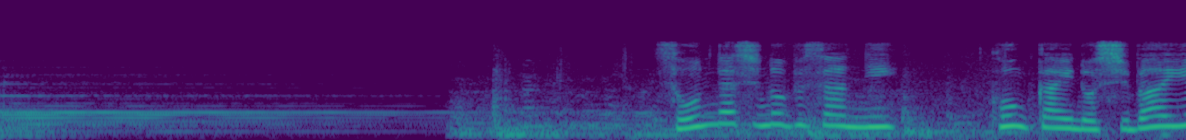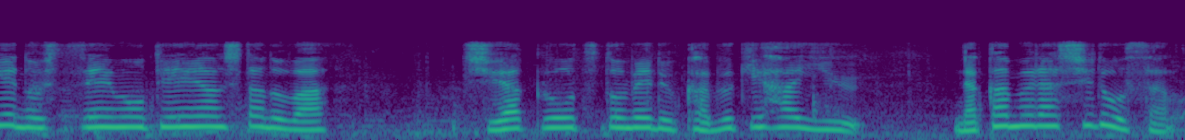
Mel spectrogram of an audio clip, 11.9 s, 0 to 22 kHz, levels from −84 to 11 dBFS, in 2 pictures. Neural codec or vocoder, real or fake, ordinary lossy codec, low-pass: none; real; none; 7.2 kHz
